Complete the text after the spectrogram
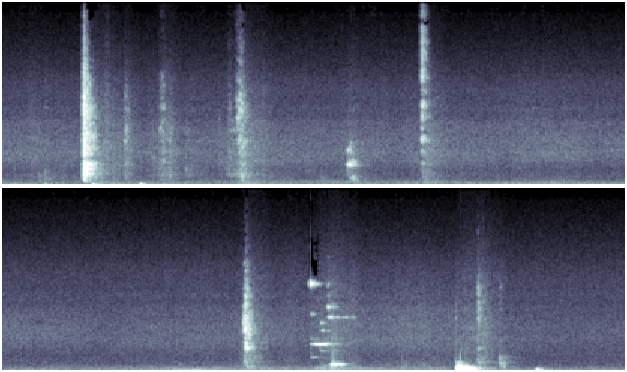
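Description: Small objects clunk and knock sharply as they are handled.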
